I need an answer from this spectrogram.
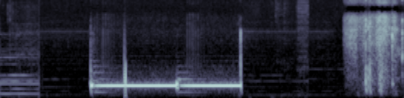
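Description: Ringing tone of an outgoing call placed over Discord: a steady mid-pitched electronic tone lasting about a second and a half with a brief break, preceded by a short tone blip and followed after a pause by a short, noisy burst.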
